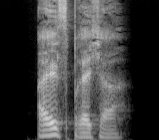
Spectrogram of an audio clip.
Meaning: 1. icebreaker (ship designed to break through ice) 2. starkwater, starling (structure to protect a bridge from ice floating on a river)
- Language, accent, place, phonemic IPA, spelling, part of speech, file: German, Germany, Berlin, /ˈʔai̯sˌbʁɛçɐ/, Eisbrecher, noun, De-Eisbrecher.ogg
